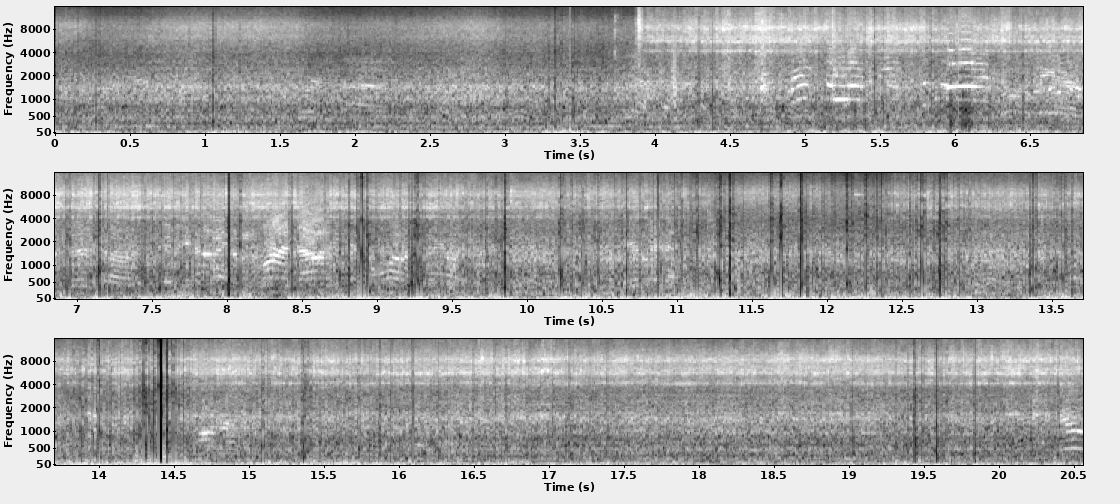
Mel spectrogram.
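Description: Sportfishing boat running under way: steady engine noise and churning wake water, with wind on the microphone. Short bits of voices come through around the middle.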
